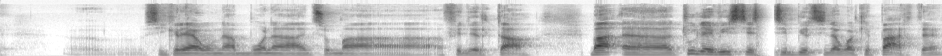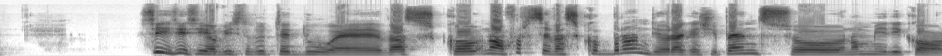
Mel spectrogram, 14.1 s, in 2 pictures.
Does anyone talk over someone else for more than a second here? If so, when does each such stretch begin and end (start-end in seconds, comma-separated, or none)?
none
